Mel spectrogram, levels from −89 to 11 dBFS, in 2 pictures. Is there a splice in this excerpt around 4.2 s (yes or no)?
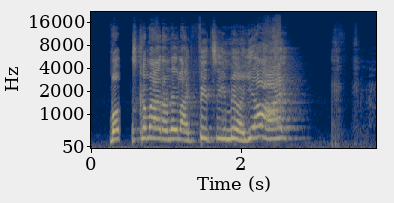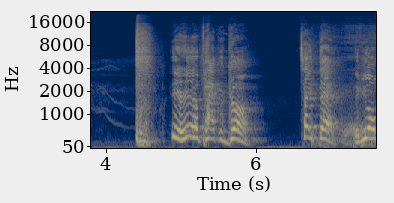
no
